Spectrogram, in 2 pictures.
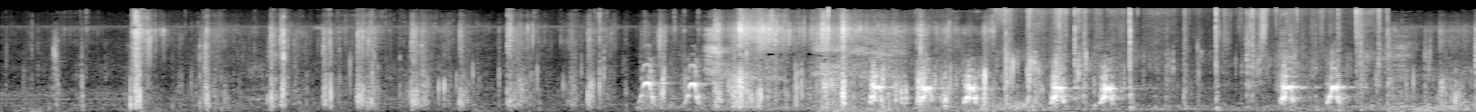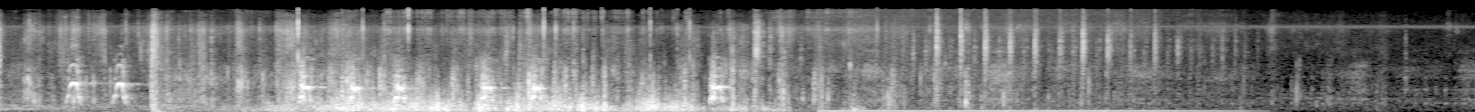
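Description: A dog barking in short repeated yaps, often two at a time, from about six seconds in until about twenty-two seconds, over footsteps.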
